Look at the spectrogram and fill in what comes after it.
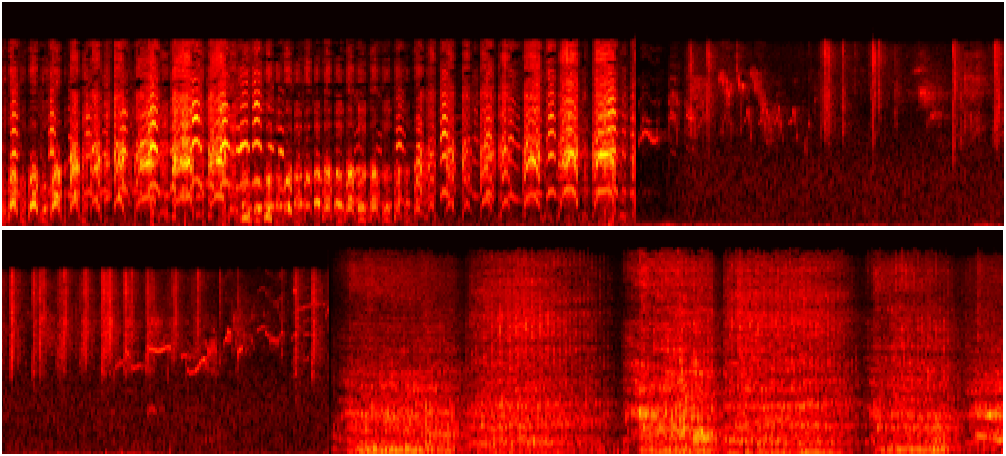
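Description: Three animal calls in turn: a monkey's rapid, high-pitched chattering calls for about six seconds, then a squirrel's quick clicking chatter with a few short chirps, then from about two-thirds of the way in a series of deep lion roars.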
